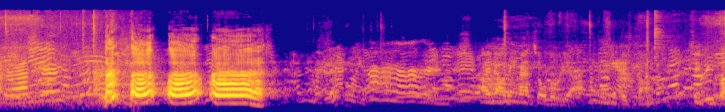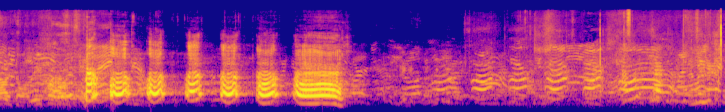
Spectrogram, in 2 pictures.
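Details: A sea lion in the water gives very loud, harsh barks in quick runs, with people chattering in the background.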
